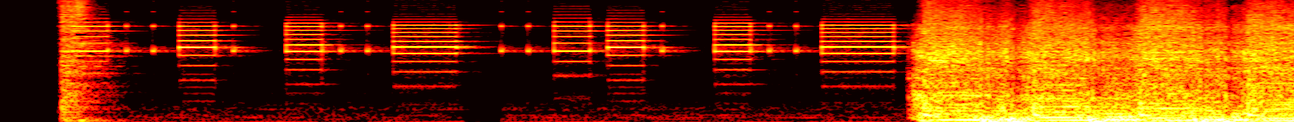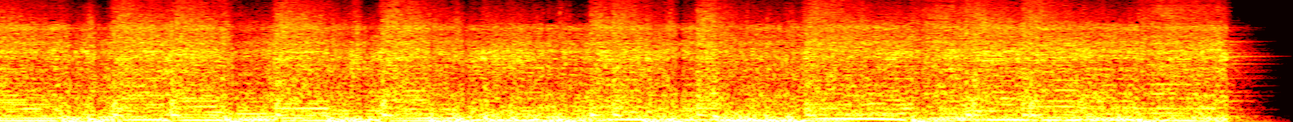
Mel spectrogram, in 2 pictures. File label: nokia roking ringtone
